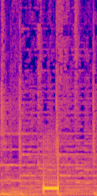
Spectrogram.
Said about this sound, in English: I better call her back one more time, do a quick survey.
